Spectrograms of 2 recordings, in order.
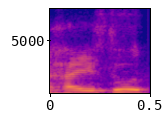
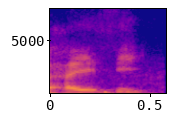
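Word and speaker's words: حيث: Tetap dibacanya haitsu, tidak dibaca haitsi.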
